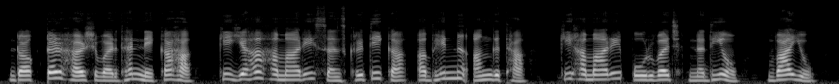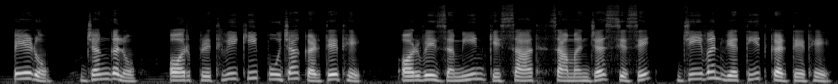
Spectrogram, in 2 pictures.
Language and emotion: Hindi, neutral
